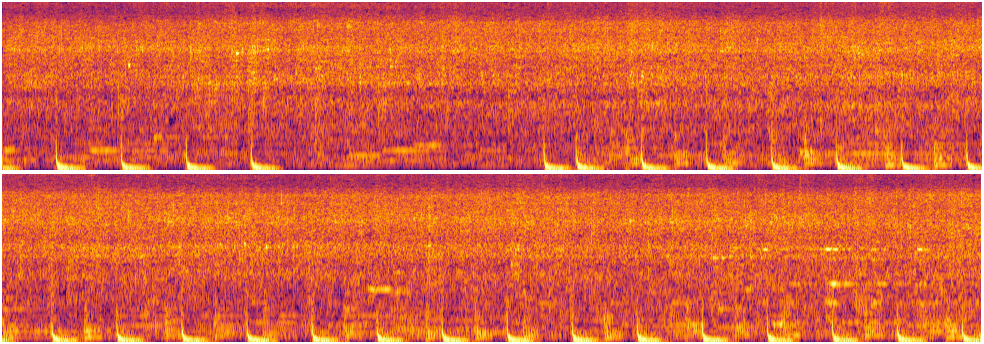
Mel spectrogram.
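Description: Bahal fish fries in oil with a continuous crackling sizzle heard up close, while a regular low thumping pulse runs underneath throughout.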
